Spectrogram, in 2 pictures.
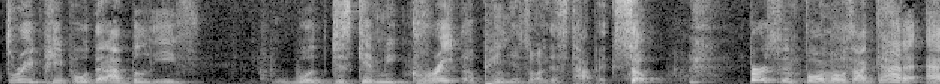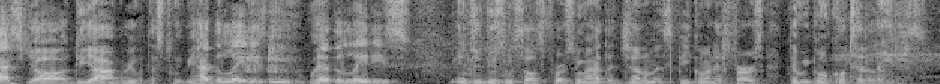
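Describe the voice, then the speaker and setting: Young male podcast host, hype and slangy, fast and animated delivery. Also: medium pitch, slightly rough. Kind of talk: casual podcast chat.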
